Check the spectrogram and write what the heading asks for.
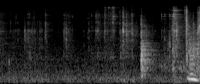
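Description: Faint clinking of dice and small charms being moved about in a charm bowl.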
